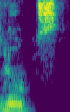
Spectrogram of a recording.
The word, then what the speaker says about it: Luts: yeah not pooper says Luts is pronounced loots um Phantom says all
